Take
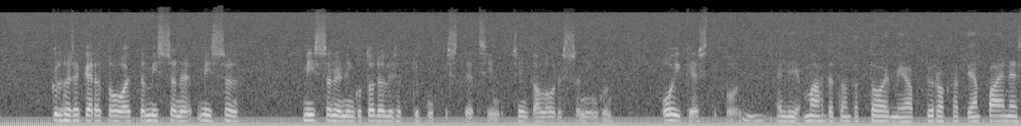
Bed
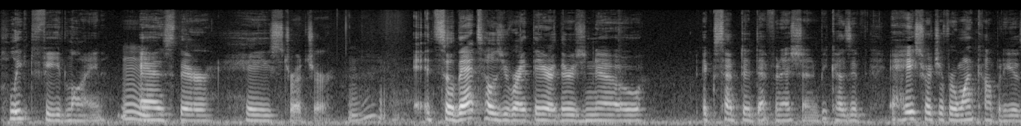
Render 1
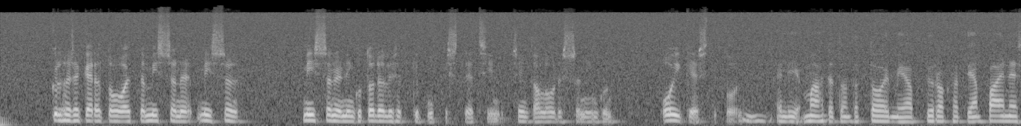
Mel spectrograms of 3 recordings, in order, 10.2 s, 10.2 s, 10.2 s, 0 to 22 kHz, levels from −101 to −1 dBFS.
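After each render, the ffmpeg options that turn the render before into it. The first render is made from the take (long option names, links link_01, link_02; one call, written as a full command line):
ffmpeg -i in.wav -af "bandreject=frequency=50:width_type=h:width=6,bandreject=frequency=100:width_type=h:width=6,bandreject=frequency=150:width_type=h:width=6,bandreject=frequency=200:width_type=h:width=6,bandreject=frequency=250:width_type=h:width=6" out.wav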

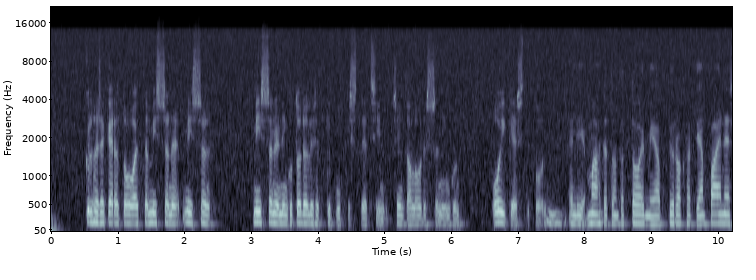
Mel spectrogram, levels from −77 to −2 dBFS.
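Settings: ffmpeg -i in.wav -af "afftdn=noise_reduction=7:noise_floor=-39" out.wav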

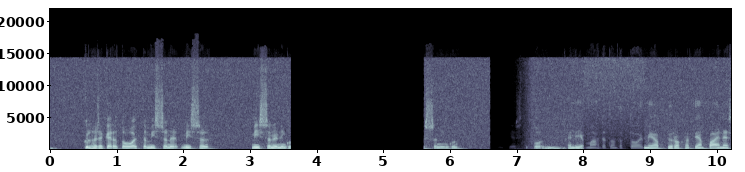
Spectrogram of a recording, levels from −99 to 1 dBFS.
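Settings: ffmpeg -i in.wav -filter_complex "[0:a]asettb=1/sr,asplit=3[link_01][link_02][link_03];[link_01]atrim=end=8.004[link_04];[link_02]atrim=start=8:end=8.92,asetpts=PTS-STARTPTS,afade=type=in:duration=0.004:curve=qsin,afade=type=out:start_time=0.916:duration=0.004:curve=qsin,aderivative[link_05];[link_03]atrim=start=8.916[link_06];[link_04][link_05]acrossfade=duration=0.004:curve1=hsin:curve2=qsin[link_07];[link_07][link_06]acrossfade=duration=0.004:curve1=qsin:curve2=hsin,asplit=4[link_08][link_09][link_10][link_11];[link_08]atrim=end=3.61,asetpts=PTS-STARTPTS,afade=type=out:start_time=3.606:duration=0.004:curve=hsin[link_12];[link_09]atrim=start=3.61:end=5.61,asetpts=PTS-STARTPTS,volume=0[link_13];[link_10]atrim=start=5.61:end=6.6,asetpts=PTS-STARTPTS,afade=type=in:duration=0.004:curve=hsin,afade=type=out:start_time=0.986:duration=0.004:curve=hsin[link_14];[link_11]atrim=start=6.6,asetpts=PTS-STARTPTS,afade=type=in:duration=0.63:curve=exp[link_15];[link_12][link_13][link_14][link_15]concat=n=4:v=0:a=1" out.wav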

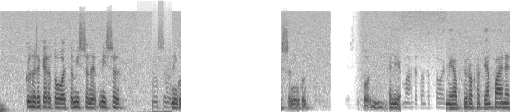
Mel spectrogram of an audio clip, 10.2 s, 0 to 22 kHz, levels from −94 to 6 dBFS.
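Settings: ffmpeg -i in.wav -filter_complex "[0:a]asettb=1/sr,asplit=3[link_01][link_02][link_03];[link_01]atrim=end=2.734[link_04];[link_02]atrim=start=2.73:end=3.43,asetpts=PTS-STARTPTS,afade=type=in:duration=0.004:curve=qsin,afade=type=out:start_time=0.696:duration=0.004:curve=qsin,aeval=exprs='(tanh(70.8*val(0)+0.4)-tanh(0.4))/70.8':channel_layout=same[link_05];[link_03]atrim=start=3.426[link_06];[link_04][link_05]acrossfade=duration=0.004:curve1=hsin:curve2=qsin[link_07];[link_07][link_06]acrossfade=duration=0.004:curve1=qsin:curve2=hsin,asettb=1/sr,asplit=3[link_08][link_09][link_10];[link_08]atrim=end=5.964[link_11];[link_09]atrim=start=5.96:end=7.67,asetpts=PTS-STARTPTS,afade=type=in:duration=0.004:curve=qsin,afade=type=out:start_time=1.706:duration=0.004:curve=qsin,highpass=140[link_12];[link_10]atrim=start=7.666[link_13];[link_11][link_12]acrossfade=duration=0.004:curve1=hsin:curve2=qsin[link_14];[link_14][link_13]acrossfade=duration=0.004:curve1=qsin:curve2=hsin" out.wav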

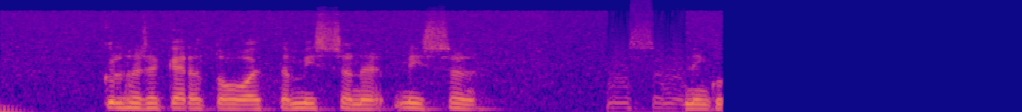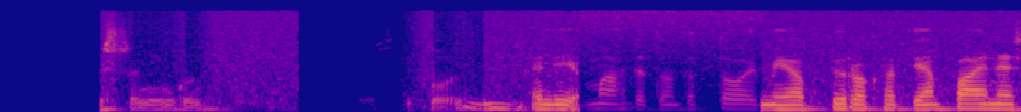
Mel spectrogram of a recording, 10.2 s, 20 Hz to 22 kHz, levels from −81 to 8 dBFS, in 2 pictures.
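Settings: ffmpeg -i in.wav -filter_complex "[0:a]asettb=1/sr,asplit=3[link_01][link_02][link_03];[link_01]atrim=end=5.684[link_04];[link_02]atrim=start=5.68:end=7.53,asetpts=PTS-STARTPTS,afade=type=in:duration=0.004:curve=qsin,afade=type=out:start_time=1.846:duration=0.004:curve=qsin,acompressor=threshold=-37dB:ratio=8:attack=3.2:release=140:knee=1:detection=peak[link_05];[link_03]atrim=start=7.526[link_06];[link_04][link_05]acrossfade=duration=0.004:curve1=hsin:curve2=qsin[link_07];[link_07][link_06]acrossfade=duration=0.004:curve1=qsin:curve2=hsin" out.wav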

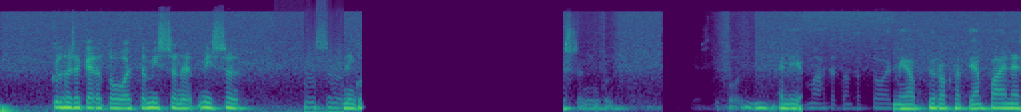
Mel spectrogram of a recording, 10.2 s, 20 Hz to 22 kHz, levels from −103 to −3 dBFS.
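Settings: ffmpeg -i in.wav -af "firequalizer=gain_entry='entry(200,0);entry(300,-19);entry(820,-26);entry(1800,-8);entry(5100,-10)':delay=0.05:min_phase=1" out.wav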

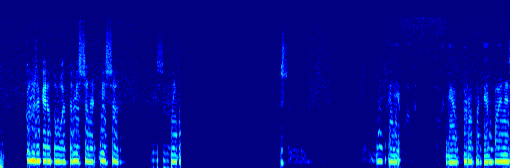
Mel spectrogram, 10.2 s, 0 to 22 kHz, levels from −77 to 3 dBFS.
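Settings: ffmpeg -i in.wav -filter_complex "[0:a]acrossover=split=250|1700[link_01][link_02][link_03];[link_01]acrusher=bits=5:mix=0:aa=0.5[link_04];[link_04][link_02][link_03]amix=inputs=3:normalize=0,flanger=delay=3.3:depth=5.2:regen=64:speed=0.27:shape=triangular" out.wav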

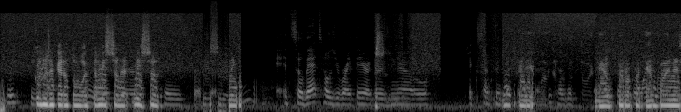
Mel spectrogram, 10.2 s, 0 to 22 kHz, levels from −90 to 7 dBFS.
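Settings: ffmpeg -i in.wav -i bed.wav -filter_complex "[1:a]volume=-27dB[link_01];[0:a][link_01]amix=inputs=2:normalize=0" out.wav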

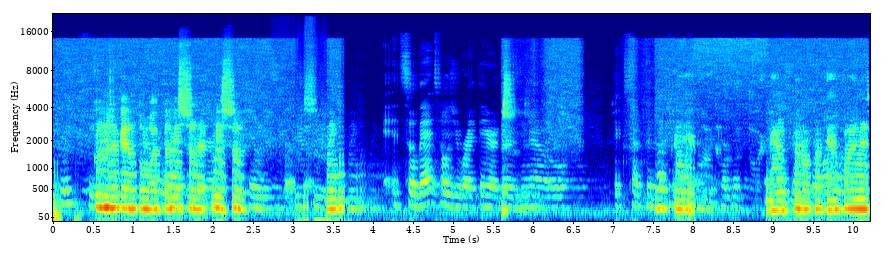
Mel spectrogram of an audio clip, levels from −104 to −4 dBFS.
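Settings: ffmpeg -i in.wav -filter_complex "[0:a]asplit=2[link_01][link_02];[link_02]adelay=37,volume=-4.5dB[link_03];[link_01][link_03]amix=inputs=2:normalize=0,asplit=2[link_04][link_05];[link_05]adelay=268,lowpass=frequency=2500:poles=1,volume=-17dB,asplit=2[link_06][link_07];[link_07]adelay=268,lowpass=frequency=2500:poles=1,volume=0.26[link_08];[link_04][link_06][link_08]amix=inputs=3:normalize=0" out.wav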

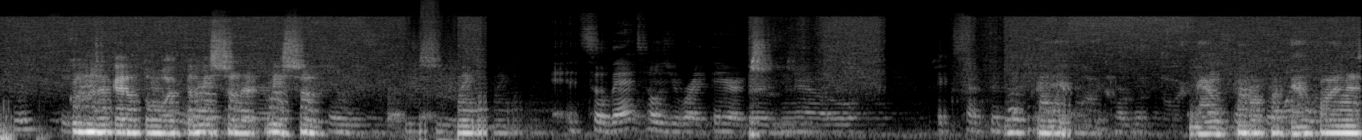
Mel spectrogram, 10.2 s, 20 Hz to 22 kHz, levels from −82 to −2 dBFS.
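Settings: ffmpeg -i in.wav -af "volume=11.5dB" out.wav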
